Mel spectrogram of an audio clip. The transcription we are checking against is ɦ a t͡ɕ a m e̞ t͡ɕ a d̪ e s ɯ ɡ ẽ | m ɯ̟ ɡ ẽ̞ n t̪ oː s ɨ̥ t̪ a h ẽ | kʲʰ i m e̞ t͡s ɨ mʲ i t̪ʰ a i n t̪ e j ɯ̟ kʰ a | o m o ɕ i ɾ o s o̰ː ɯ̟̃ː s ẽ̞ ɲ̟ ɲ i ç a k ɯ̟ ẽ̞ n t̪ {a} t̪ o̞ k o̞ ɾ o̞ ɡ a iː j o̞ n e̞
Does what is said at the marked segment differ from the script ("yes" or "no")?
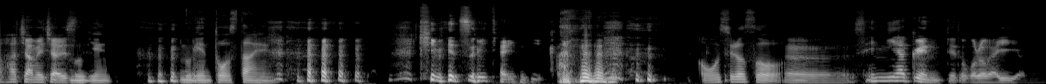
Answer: yes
